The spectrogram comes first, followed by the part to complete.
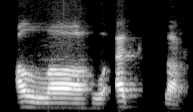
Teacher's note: ketika kaf dalam keadaan sukun, nah di sanalah harus dikeluarkan hames ya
